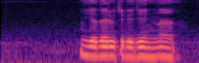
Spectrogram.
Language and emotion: Russian, neutral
